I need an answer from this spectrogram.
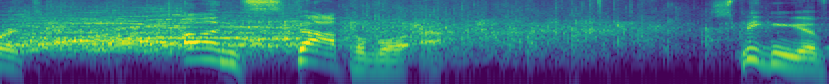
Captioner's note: cheers and applause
